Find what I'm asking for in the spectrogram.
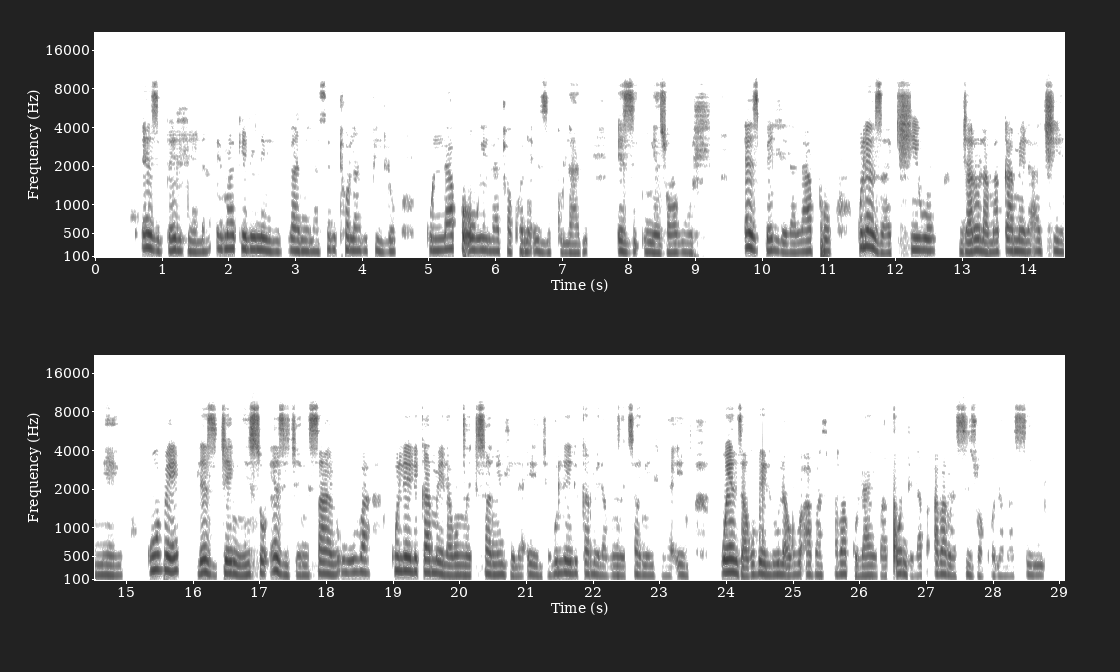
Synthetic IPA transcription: ezib̥ʱɛɮɛlaɛmakʼeliniɣaɲɛlasem̩tʰɔlam̩pʼiːlɔ | ɣulapʰɔɔɣujɛlat͡ʃʼwakʰɔnaʔeziɡ̥ʱulanɛ | ezŋɛzwaɣuːɬɛ̥ | ezib̥ʱɛɮɛlalapʰɔɣulɛzakʰiwɔ | nd͡ʒʱalɔlamakʼamɛla̰ʔat͡ʃʼijɛnɛjɔ | ɣuβɛ | lezit͡ʃʼeŋisɔʔezit͡ʃʼeŋisajɔuɣuβa | ɣulelikʼamɛlaɣuŋ͡ǀʱed̥ʱi̥swaŋɛnd͡ɮʱɛlaʔɛnd͡ʒʱɛɣulelikʼamɛlaɣuŋ͡ǀed̥ʱi̥swaŋɛnd͡ɮʱɛlaʔɛnd͡ʒʱɛ | ɣwɛnd͡zʱaɣuβelulauɣuβa̰ʔaβaɡ̥ʱulajɔβaǃɔndʱɛlapʰaaβaŋasizwakʰɔnamasiːŋɔ

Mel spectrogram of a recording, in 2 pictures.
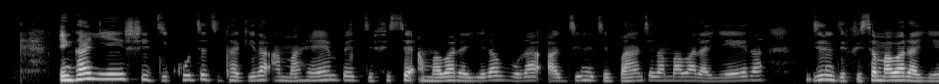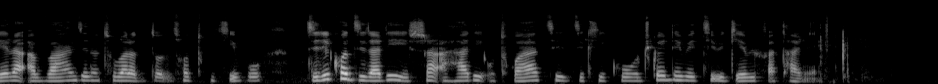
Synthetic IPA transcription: iŋ̥aɲiːnʃizikʰuze̞zitʰaɡiɾaʔamaɦe̞ːmbe̞zifise̞ʔamaβaɾajiɾaβuɾaʔaziːnizivaːnze̞namaβaɾajeɾaiziːndizifiseamaβaɾajeːɾaʔavaːnze̞nutʰuβaɾaduttotkwikʰivu | z̥iɾikʰo̞ziɾaɾiʃaʔaɦaɾiʔutwaːt͡sizikʰikʰud͡ʒɡwe̞niβitʰiβiɡijeβifatʰaɲḛ

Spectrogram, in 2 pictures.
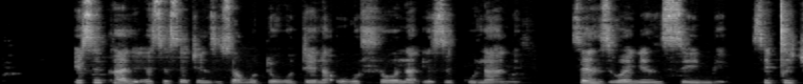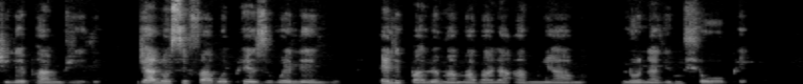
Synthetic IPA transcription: isikʰaliesisɛt͡ʃʼend͡zʱiswaŋɔd̥ʱɔɣɔtʼɛla̰ʔuɣuɬɔlaʔiziɡ̥ʱulanɛ | send͡zʱiwɛŋent͡sʼimbʱi | siǀid̥ʒ̥ʱilɛpʰambʱili | nd͡ʒʱalɔsifaɣwɛpʰezuɣwɛlembʱu | elib̥ʱalwɛŋamaβala̰ʔam̩ɲama | lɔnalim̩ɬɔːpʰɛ

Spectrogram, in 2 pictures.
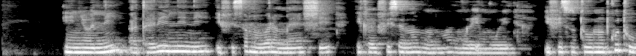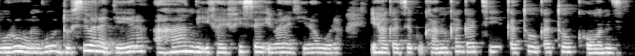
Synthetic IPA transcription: iɲoniatʰaɾininiːfisamaβaɾame̞ːnʃiː | kaβifise̞numunmamuɾemuɾe | ifisutuːn̥hutkutʰuβuɾuːŋɡudufi̥siβaɾaɟe̞ːɾaːɦaːndiʔikaβifise̞ʔiβaɾaɟiɾaβuɾaiɦaɡaze̞kukʰaːnhukʰaɡatʰiɡ̥atʰo̞ɡatʰo̞kʰoːnze

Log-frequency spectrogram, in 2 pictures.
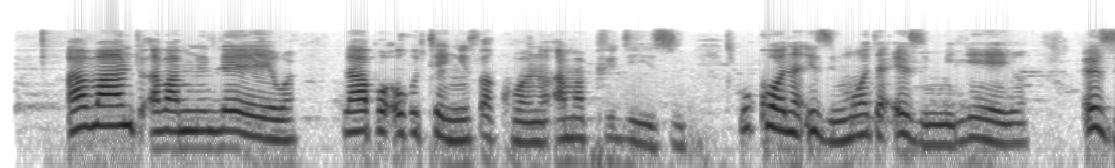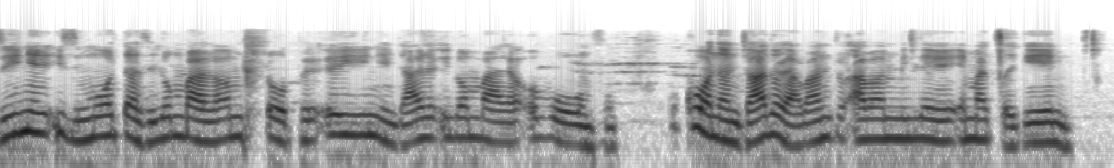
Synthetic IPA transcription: aβantʼuaβamilɛwa | lapʰɔʔoɣutʰeŋiswakʰɔnaʔamapʰiliːsi | ɣukʰɔnaʔizimɔtʼaʔezimilɛjɔ | eziɲɛizimɔtʼazilom̩βalaom̩ɬɔpʰɛʔejiɲɛnd͡ʒʱalɔʔilom̩βalaʔɔβoɱvuɣukʰɔnand͡ʒʱalɔlaβantʼuʔaβamilɛjɛɛmaɡ͡ǀʱɛɣeːni

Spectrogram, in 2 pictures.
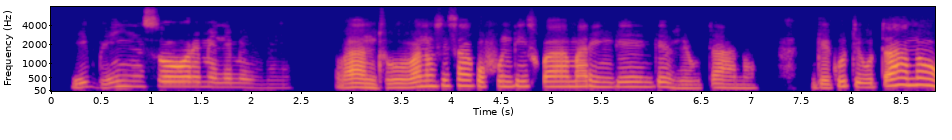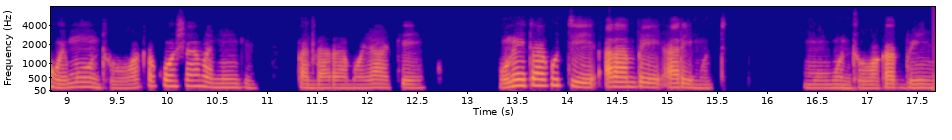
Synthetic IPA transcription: ɦiɡʱwiɲiso̞ɾe̞me̞ne̞meːne | ʋantʰuʋano̞sisakufundiswamaɾiŋɡe̞ŋɡe̞ʐe̞utaːno | ŋɡe̞kutiutano̞ɦwe̞muntʰuwakako̞ʃamaniŋɡi | pandaɾamo̞jaːke̞ | ɦuno̞itakutia̰ɾambe̞ʔa̰ɾimu | muntʰuwakaɡʱwiɲi

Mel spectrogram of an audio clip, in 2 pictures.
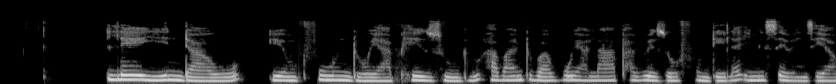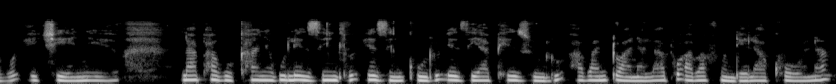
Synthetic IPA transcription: lɛjindʱawɔ | jeɱfundʱɔjapʰezuluaβantʼuβaβujalapʰaβɛzofundʱɛlaimisɛβend͡zʱijaβɔet͡ʃʼijɛnɛːjɔ | lapʰaɣukʰaɲaɣulezind͡ɮʱɔeziŋkʼuluezijapʰezuluaβantʼwanalapʰɔaβafundʱɛlakʰɔːna

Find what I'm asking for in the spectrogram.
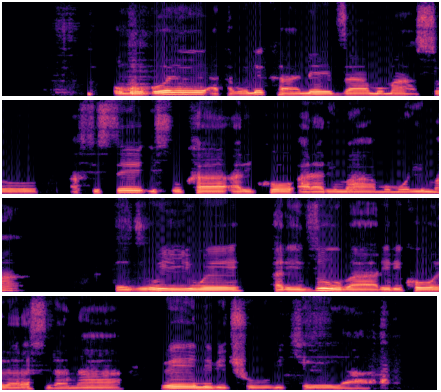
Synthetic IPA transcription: umuɡo̞ɾe̞ataβo̞ne̞kʰane̞ːzamumaːso̞ | afise̞isukʰaaɾikʰo̞ʔaɾaɾimamumuɾima | he̞ːd͡ʒuɾojiːwe̞ | haɾizuːβaɾiɾikʰo̞iɾaɾasiɾana | βeniβit͡ʃuβikʰe̞ːja

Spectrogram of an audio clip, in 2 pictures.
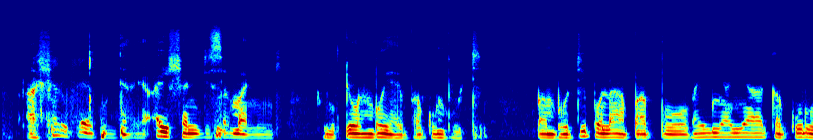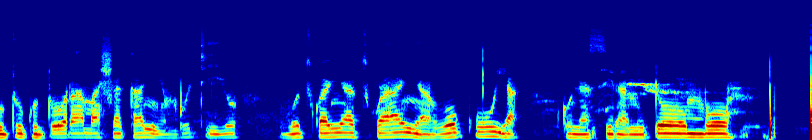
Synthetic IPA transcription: aʃaɾukajekudʱaja̰ʔaiʃandisamaniŋɡi | mito̞mbo̞jaib͡vakumbʱuːti̥ | pambutiponaːpapoʋaiɲaɲakakuɾutukuto̞ɾamaʃakanije̞mbutijo | ʋo̞t͡swaɲat͡swaɲaʋo̞kuja | kunasiɾamitoːmbo

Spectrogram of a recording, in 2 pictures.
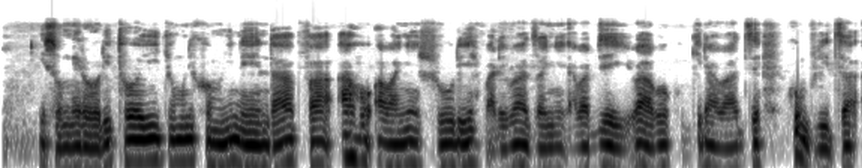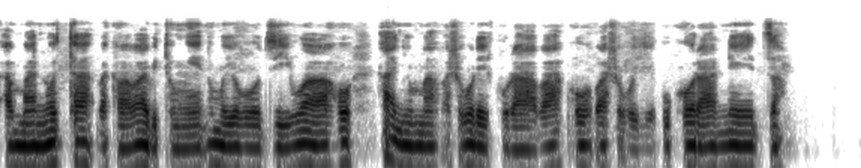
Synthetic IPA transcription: iso̞me̞ɾo̞ɾitʰo̞jiɾɟomuɾikʰo̞mine̞ndafaːɦo̞ʔaβaɲe̞ʃuːɾiβa̰ɾiβazaɲeaβavje̞ːjiβaːβo̞kuɡiɾaβaze̞kuːɱvuɾizaʔamano̞tʰaβakʰaβaβaβitʰumŋe̞numujo̞βo̞ziwaːho̞ha̰ɲumaβa̰ʃo̞βo̞ɾe̞kuɾaːβakʰo̞βaʃo̞̰βo̞je̞ɡ̥ukʰo̞ɾane̞ːz̥a

